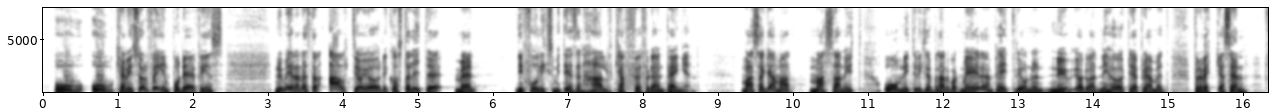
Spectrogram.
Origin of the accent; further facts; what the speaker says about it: Gothenburg, Västra Götaland County, Sweden; Vi är göteborgare. Vi är vana vid att stockholmare skiter i oss.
